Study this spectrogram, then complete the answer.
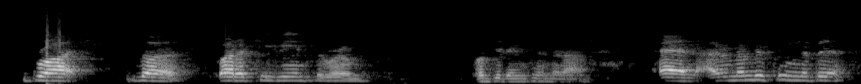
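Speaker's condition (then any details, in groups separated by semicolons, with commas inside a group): Cerebral palsy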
